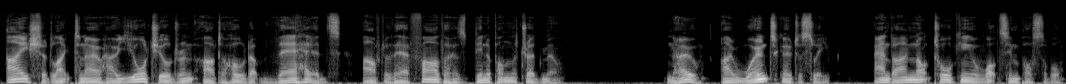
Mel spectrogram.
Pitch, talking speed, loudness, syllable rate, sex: 90 Hz, 190 wpm, -21 LUFS, 5.2 syllables/s, male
